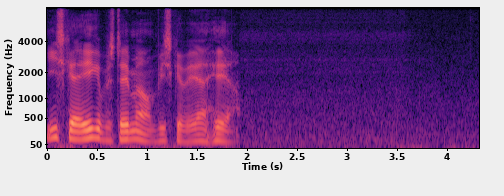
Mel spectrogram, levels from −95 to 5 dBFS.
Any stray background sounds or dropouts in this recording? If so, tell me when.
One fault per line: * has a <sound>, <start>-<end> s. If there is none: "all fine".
all fine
